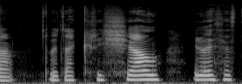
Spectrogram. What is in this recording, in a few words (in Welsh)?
"crisial", Welsh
